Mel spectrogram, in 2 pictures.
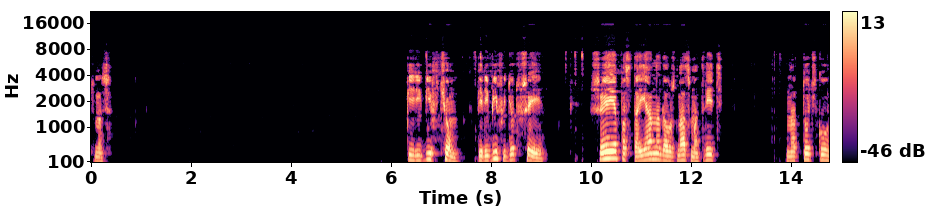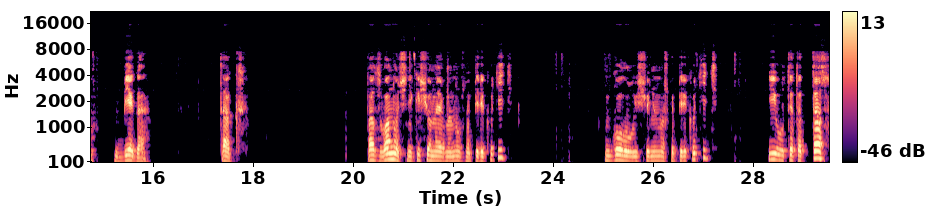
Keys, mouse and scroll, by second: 7.5 click, 9.6 click, 11.4 r, 14.6 click, 21.1 click, 21.9 r, 25.4 click, 25.4 r, 27.5 click, 29.2 g.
